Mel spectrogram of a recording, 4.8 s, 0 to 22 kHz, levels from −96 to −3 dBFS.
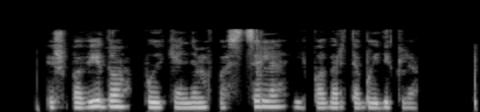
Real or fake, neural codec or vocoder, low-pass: real; none; 7.2 kHz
